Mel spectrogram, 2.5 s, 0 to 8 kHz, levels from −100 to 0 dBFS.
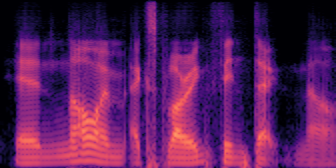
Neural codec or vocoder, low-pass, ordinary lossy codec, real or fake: codec, 16 kHz, 0.7 kbps, FocalCodec; none; none; fake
